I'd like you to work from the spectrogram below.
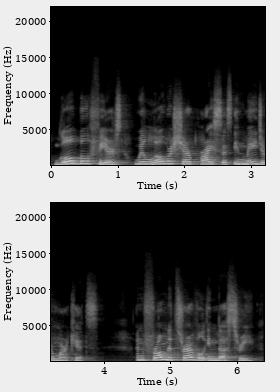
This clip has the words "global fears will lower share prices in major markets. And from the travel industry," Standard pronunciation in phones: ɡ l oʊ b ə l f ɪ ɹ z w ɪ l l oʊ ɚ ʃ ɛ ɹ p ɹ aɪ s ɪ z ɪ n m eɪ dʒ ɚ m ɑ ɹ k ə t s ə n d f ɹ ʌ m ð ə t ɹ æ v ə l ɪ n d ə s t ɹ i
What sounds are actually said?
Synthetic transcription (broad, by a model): ɡ l oʊ b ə l f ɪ ɹ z w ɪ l l oʊ ɚ ʃ ɛ ɹ p ɹ aɪ s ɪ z ɪ n m eɪ dʒ ɚ m ɑ ɹ k ə t s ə n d f ɹ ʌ m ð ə t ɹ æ v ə l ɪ n d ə s t ɹ i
